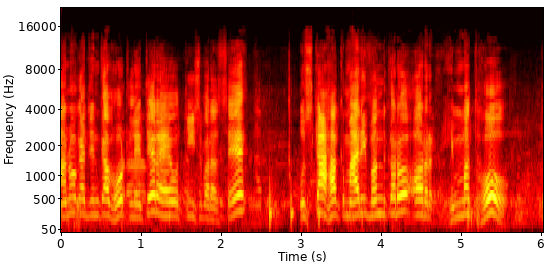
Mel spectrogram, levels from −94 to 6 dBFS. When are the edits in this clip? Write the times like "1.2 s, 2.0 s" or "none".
none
